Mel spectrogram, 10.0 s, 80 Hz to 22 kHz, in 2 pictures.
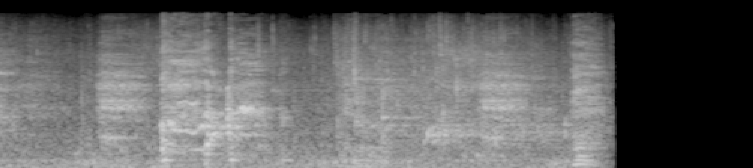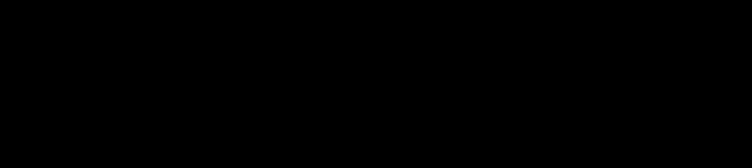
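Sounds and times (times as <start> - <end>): person coughing: 1.1 - 1.9, 3.8 - 4.1.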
